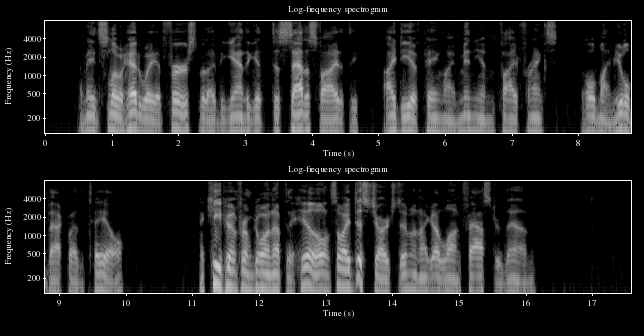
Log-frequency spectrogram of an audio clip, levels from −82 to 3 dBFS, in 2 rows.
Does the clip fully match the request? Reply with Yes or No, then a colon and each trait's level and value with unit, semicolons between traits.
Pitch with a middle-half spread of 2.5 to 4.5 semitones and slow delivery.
No: average, 3.0 semitones; average, 160 wpm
